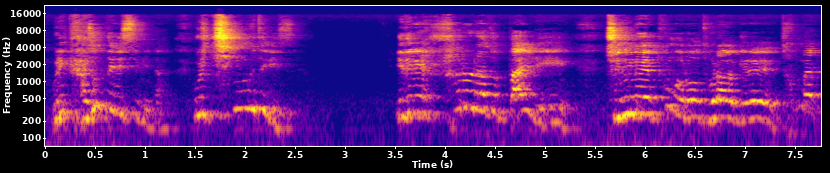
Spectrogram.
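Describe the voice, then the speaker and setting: A pastor with a high voice delivers an earnest sermon. The sound is roomy and a bit distant, picked up from across a church sanctuary. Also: male voice, a little mellow. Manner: earnest preaching, closing in prayer. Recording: echoey room, distant mic.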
